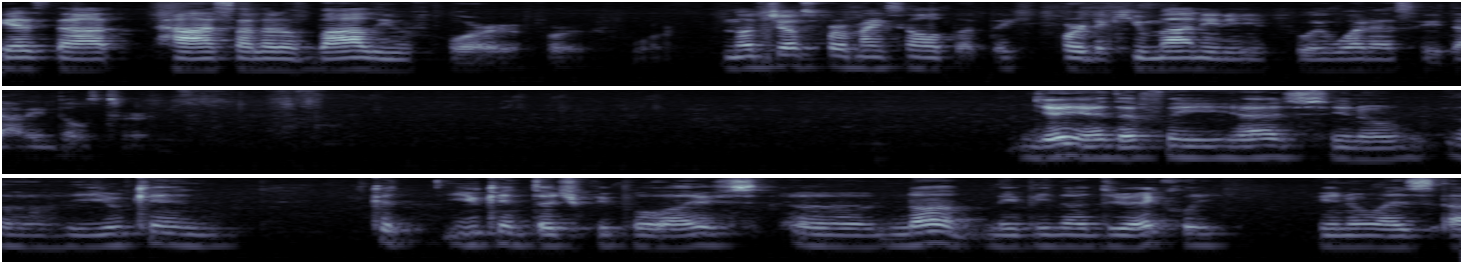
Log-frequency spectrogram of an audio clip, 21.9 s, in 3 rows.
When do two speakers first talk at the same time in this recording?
none

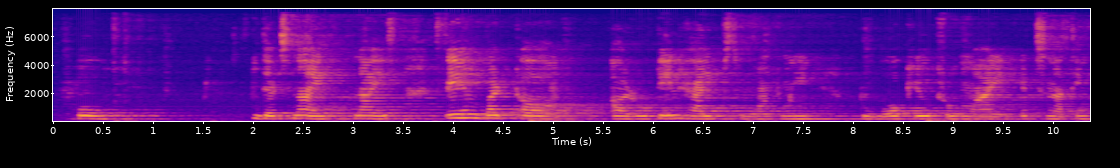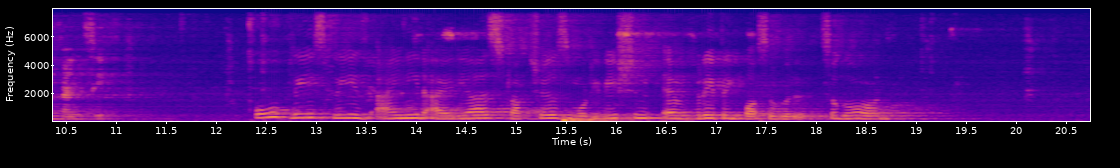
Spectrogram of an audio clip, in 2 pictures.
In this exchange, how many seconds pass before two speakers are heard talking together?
none

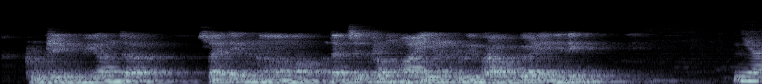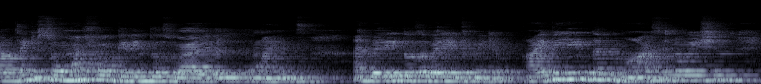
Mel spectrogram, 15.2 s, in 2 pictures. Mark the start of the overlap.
none

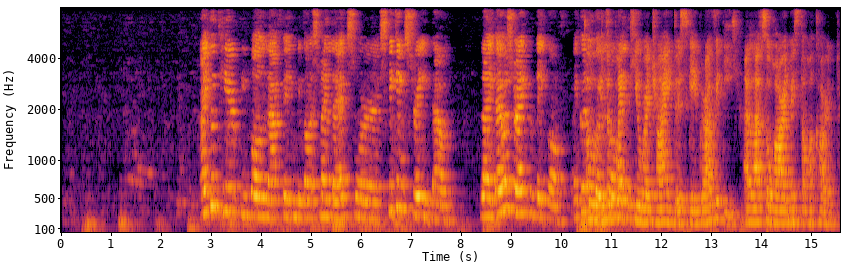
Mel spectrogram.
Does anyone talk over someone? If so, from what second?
10.4 s

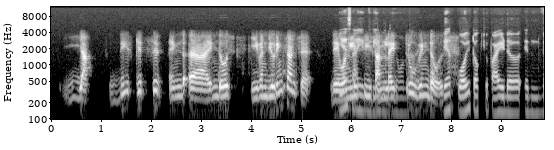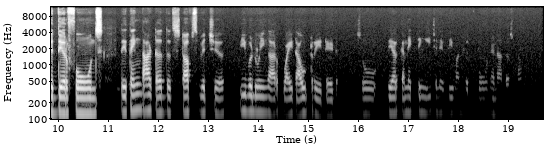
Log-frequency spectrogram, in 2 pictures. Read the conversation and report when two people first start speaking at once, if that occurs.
5.8 s

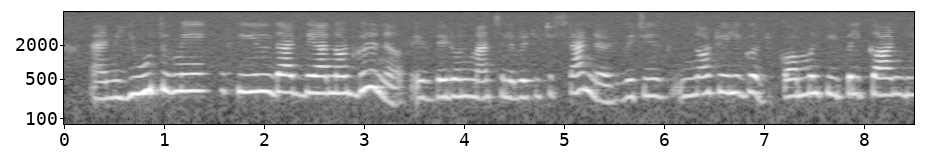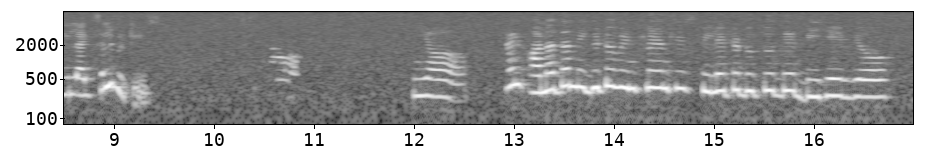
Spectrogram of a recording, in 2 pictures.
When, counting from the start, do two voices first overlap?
none

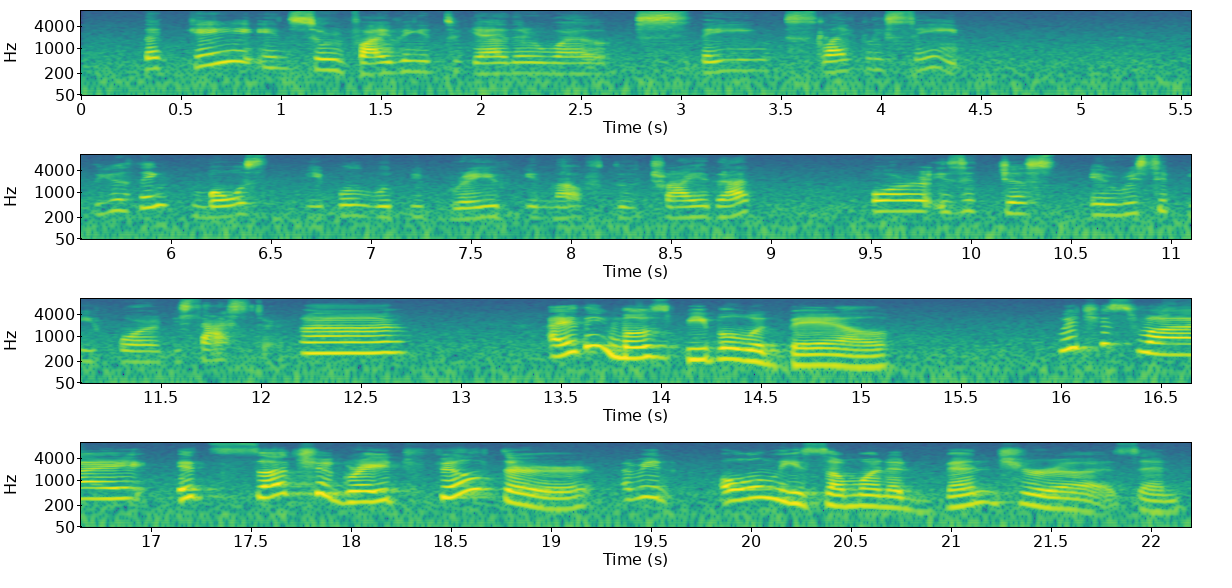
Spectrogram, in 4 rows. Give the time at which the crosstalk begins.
none

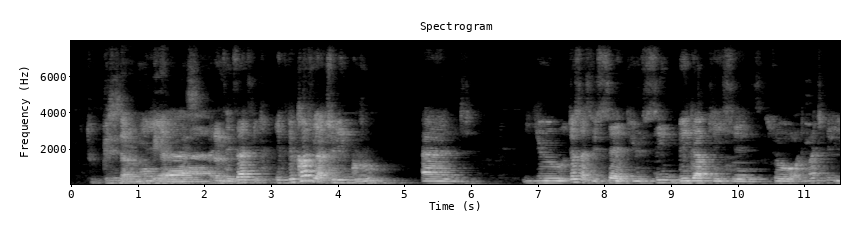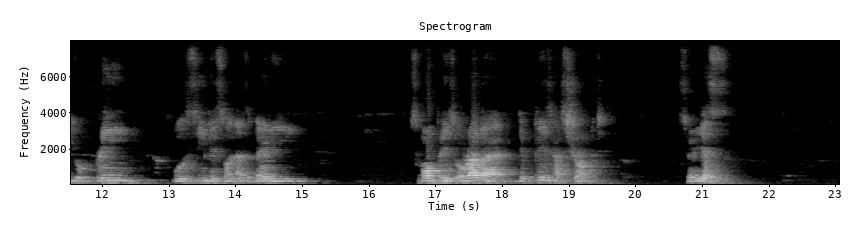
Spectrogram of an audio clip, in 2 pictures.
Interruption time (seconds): 1.1 s

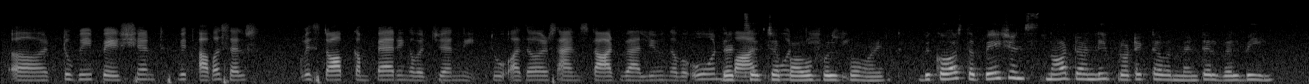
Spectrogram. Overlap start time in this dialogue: 7.2 s

